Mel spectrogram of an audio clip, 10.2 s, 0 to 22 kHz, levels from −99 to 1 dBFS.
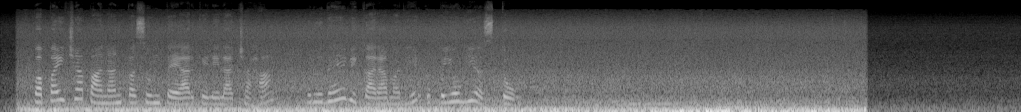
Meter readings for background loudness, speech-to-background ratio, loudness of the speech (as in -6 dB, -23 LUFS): -30.5 LUFS, -1.0 dB, -31.5 LUFS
